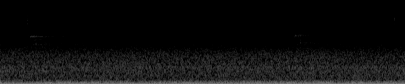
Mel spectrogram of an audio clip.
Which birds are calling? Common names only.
American Robin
